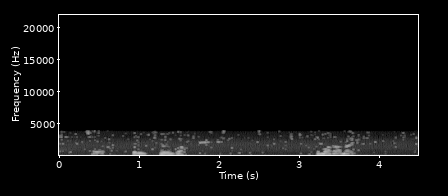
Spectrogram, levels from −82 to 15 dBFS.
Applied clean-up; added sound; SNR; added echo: classical method spectral subtraction.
